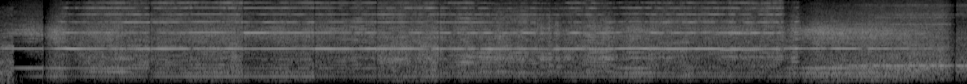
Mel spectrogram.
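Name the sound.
table saw cutting a sheet of plywood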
